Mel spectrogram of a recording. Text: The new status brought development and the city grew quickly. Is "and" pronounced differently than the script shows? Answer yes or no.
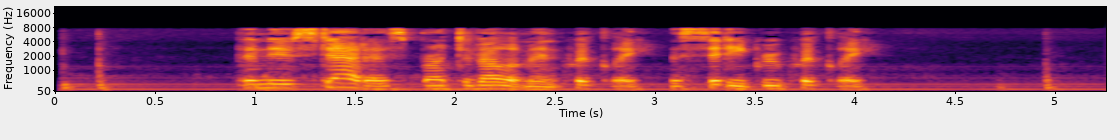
yes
